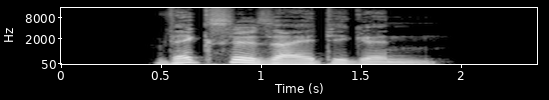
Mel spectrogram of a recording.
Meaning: inflection of wechselseitig: 1. strong genitive masculine/neuter singular 2. weak/mixed genitive/dative all-gender singular 3. strong/weak/mixed accusative masculine singular 4. strong dative plural
- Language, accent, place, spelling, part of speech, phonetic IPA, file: German, Germany, Berlin, wechselseitigen, adjective, [ˈvɛksl̩ˌzaɪ̯tɪɡn̩], De-wechselseitigen.ogg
